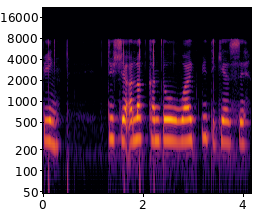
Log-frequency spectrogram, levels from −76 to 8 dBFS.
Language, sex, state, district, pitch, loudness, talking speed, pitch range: Nagamese, female, Nagaland, Dimapur, 270 Hz, -17 LUFS, 115 wpm, 255-275 Hz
